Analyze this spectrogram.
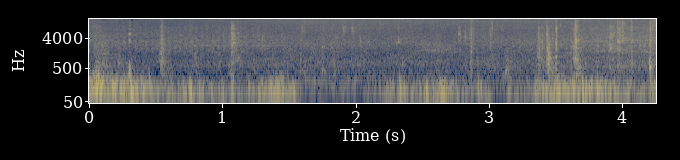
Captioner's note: wind blowing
